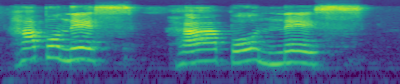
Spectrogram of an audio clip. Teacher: Nes, bem forte. Então, esse nes, pessoal, é agudo, é a sílaba tônica, aquela mais forte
